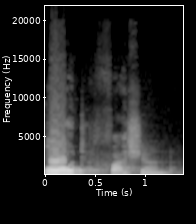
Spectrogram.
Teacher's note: The stress is on fa in that particular word, in that particular adjective.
